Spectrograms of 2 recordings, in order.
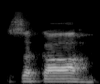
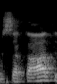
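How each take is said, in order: First: ज़काह ending in a breath of h; final ta as ha. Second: ज़कात ending on a clear t; sounded final t. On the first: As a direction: stop ज़काह on h instead of t. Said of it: "हा बन जाता है". (ज़काह, आख़िर में हा की आवाज़) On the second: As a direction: say ज़कात the Urdu way, with t. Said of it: "अब ज़कात नहीं कहेंगे". (ज़कात, आख़िर में ता की आवाज़) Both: Shown as a demonstration.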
